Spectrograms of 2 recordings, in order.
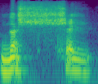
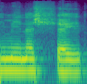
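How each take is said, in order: First: The word is forced and overdone with strain. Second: The word is pronounced plainly without strain. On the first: The speaker calls it wrong. "Itu ya berlebihan juga takalluf" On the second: The speaker calls it right. "sudah cukup"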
